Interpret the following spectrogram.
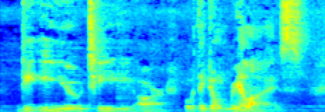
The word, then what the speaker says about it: Deuter: would assume that it's Deuter, D-E-U-T-E-R. But what they don't realize is that with a German pronunciation, it's Deuter, because they don't say Zeus, they say Zeus, which sounds a little like Zoinks.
